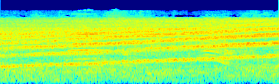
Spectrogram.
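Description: Electronic dance music build-up: a siren-like synth tone gliding steadily upward in pitch, with its overtones climbing alongside it.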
